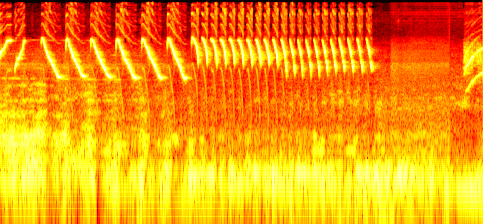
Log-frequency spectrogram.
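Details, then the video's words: Canary song with long rolls, played to prompt other canaries to sing: a run of repeated downward-sweeping whistles, then fast high trills shifting to a lower trill, a short gap, and a rising note at the end; low background hum. "kenari gacor ROL PANJANG buat pancingan kenari agar bunyi"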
